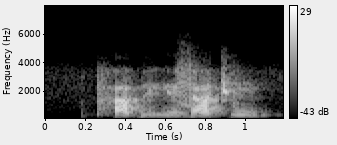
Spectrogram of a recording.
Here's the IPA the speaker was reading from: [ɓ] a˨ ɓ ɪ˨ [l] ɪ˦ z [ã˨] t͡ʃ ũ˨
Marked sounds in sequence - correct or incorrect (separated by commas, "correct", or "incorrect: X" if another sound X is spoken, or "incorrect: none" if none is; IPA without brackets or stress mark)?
incorrect: pʰ, incorrect: n, incorrect: a˨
